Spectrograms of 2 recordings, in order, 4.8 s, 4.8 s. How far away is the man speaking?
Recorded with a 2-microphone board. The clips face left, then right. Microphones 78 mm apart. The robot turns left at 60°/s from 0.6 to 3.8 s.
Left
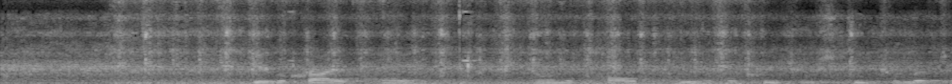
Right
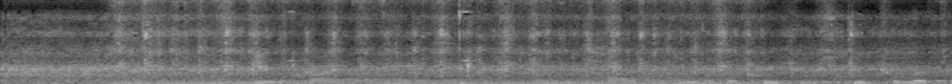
About 1.1 m.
